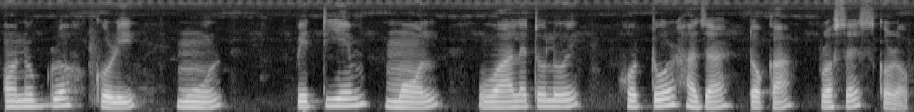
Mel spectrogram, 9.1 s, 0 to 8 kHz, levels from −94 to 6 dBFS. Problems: none marked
